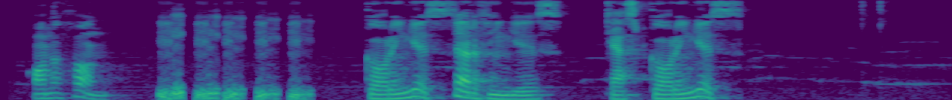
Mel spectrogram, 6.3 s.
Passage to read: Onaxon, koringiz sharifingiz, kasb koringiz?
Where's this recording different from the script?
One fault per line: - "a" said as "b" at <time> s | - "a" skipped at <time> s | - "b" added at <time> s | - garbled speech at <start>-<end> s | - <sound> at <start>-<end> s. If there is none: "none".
- laugh at 1.1-2.1 s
